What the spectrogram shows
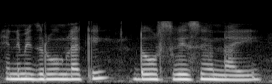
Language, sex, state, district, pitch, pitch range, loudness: Telugu, female, Telangana, Mahabubabad, 240 Hz, 235-245 Hz, -11 LUFS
